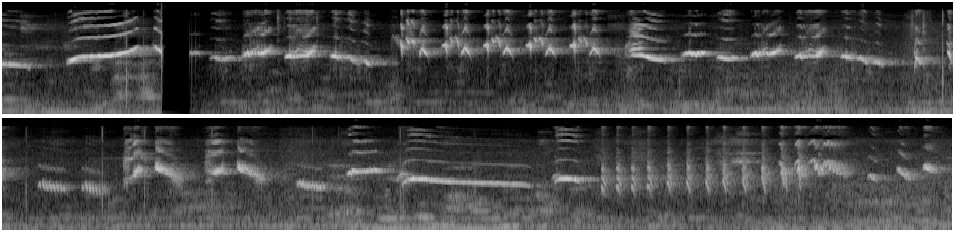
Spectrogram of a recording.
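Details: Training song of a caged oriental magpie-robin, sharp 'roll tembakan' type: rising whistles, a run of rapid repeated chips, flowing slurred phrases and a closing dense buzzy rattle, almost without pause.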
